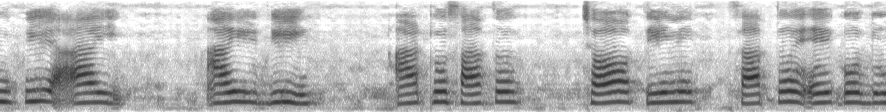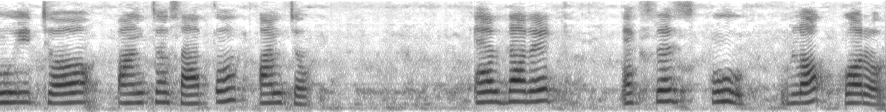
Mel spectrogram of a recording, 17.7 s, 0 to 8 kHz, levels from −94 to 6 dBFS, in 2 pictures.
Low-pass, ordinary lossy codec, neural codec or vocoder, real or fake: none; none; codec, 16 kHz, 2 kbps, FreqCodec, larger model; fake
